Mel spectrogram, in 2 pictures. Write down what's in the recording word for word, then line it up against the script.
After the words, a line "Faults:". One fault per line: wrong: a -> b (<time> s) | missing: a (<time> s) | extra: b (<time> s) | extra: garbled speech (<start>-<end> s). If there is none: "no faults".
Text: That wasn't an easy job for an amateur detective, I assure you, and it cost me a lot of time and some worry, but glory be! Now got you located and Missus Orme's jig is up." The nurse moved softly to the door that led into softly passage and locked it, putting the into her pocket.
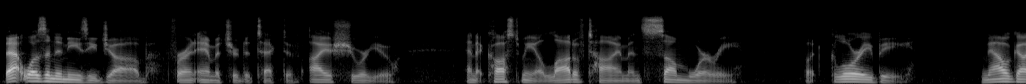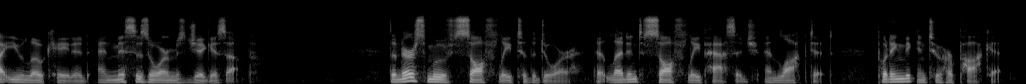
That wasn't an easy job for an amateur detective, I assure you, and it cost me a lot of time and some worry, but glory be! Now got you located and Missus Orme's jig is up." The nurse moved softly to the door that led into softly passage and locked it, putting the into her pocket.
Faults:
no faults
